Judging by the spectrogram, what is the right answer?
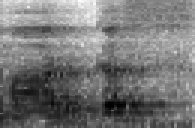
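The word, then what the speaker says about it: Marx: लिखा हुआ है बट जर्मन एक्सेंट में अगर बात करेंगे तो जर्मनी में सुना है आर रीड नहीं करते साइलेंट होता है वो तो उसको रीड करते हैं मार्क्स मार्क्स नहीं बोलते हैं यहां पे हम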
